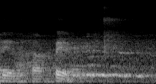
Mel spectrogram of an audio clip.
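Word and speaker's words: ΔP: Nah, jadi segitiga itu dibacanya delta P.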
